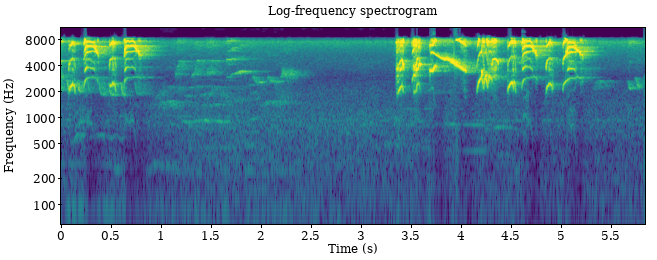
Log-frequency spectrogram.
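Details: Orange-headed thrush singing as a lure to make other birds respond: two bursts of fast, bright, looping whistled notes with quick rising and falling slurs, separated by a quiet gap of about two seconds.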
